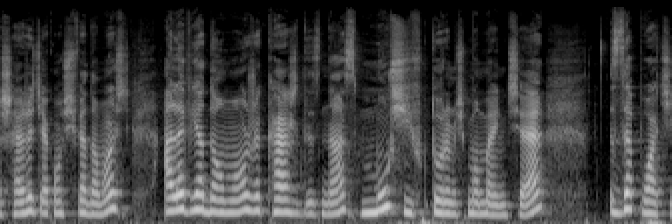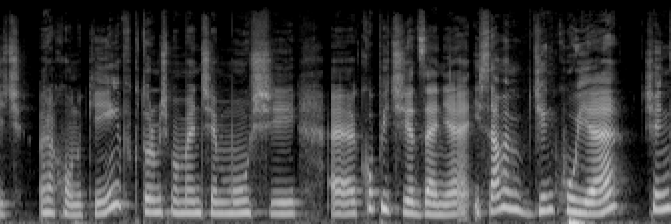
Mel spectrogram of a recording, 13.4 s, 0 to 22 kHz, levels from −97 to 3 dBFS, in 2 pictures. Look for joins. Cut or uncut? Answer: uncut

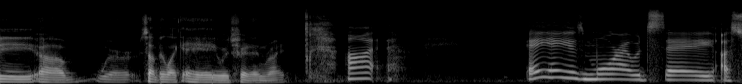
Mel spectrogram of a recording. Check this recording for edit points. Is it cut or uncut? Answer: uncut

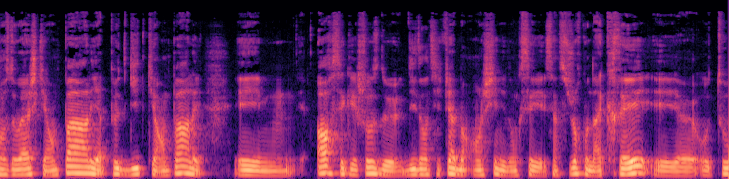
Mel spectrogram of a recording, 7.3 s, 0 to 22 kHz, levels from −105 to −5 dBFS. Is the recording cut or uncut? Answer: uncut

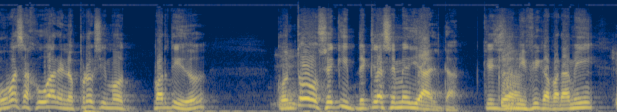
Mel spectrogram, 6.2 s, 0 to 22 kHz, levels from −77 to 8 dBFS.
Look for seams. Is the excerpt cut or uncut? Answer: cut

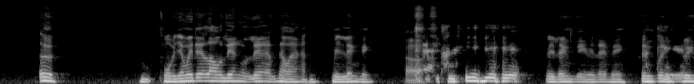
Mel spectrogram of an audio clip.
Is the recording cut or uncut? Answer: cut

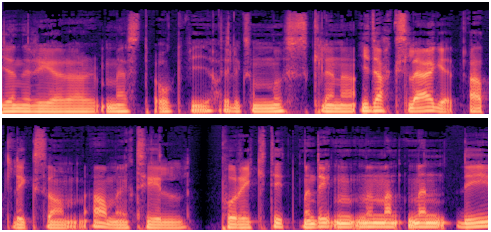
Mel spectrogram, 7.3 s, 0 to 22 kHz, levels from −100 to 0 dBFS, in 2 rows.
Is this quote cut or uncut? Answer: cut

